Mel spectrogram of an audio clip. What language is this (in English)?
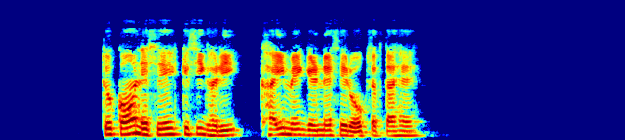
Urdu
